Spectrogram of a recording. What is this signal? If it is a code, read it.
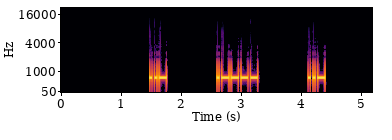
Morse code, heard as a keyed tone, about 30 wpm, spaced as for 9 wpm, 690 Hz. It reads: U1U
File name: Lesson 17e - Letter u - Three Characters 30wpm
